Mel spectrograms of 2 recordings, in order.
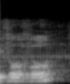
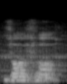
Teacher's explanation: O O longo pronuncia-se O, como em vovô, e o O breve pronuncia-se aberto, como em vovó.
